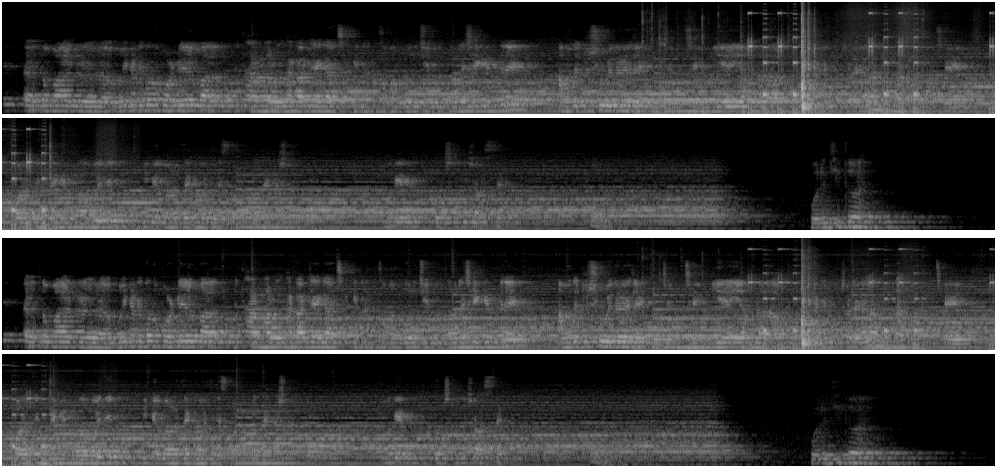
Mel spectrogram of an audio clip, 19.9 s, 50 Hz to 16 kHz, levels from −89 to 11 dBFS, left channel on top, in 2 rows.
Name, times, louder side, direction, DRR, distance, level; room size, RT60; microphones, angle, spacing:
voice 1, 0.2-5.2 5.6-9.6 10.1-13.1 13.7-14.9, right 2 dB, 55° right, 2 dB, 1.8 m, -38 dB
sound 1, 1.2-17.1, left 1 dB, 80° right, 3.2 m, -41 dB
sound 2, 1.8-1.9 2.2-15.4 16.2-16.3, right 3 dB, 35° right, 0.5 m, -47 dB
Engine starting, 6.3-11.3, left 4 dB, 25° left, 0.4 m, -34 dB
voice 2, 18.0-18.6, left 2 dB, 85° left, 4 dB, 1.7 m, -42 dB
12.5 x 9.3 x 4.2 m, 1.2 s
head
